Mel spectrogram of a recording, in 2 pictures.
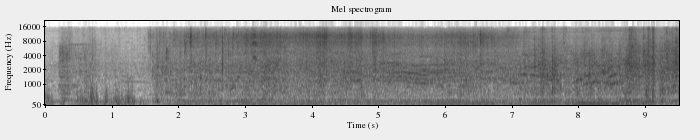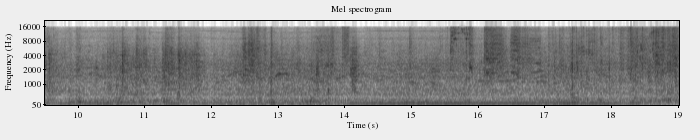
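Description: Tracked demolition excavator's diesel engine running steadily under hydraulic load while its grab tears into a prefab building, with repeated cracks and crashes of breaking panels and falling debris, more frequent from about halfway through.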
